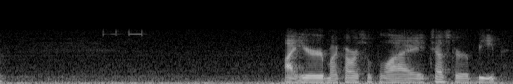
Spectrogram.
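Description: A hard drive hums faintly as it spins.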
